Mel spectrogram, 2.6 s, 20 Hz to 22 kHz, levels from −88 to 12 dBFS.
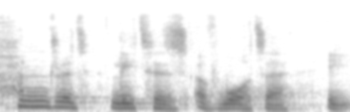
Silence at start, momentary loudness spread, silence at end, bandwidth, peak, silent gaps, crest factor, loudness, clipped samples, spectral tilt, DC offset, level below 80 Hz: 0 s; 6 LU; 0 s; 14 kHz; -22 dBFS; none; 16 dB; -38 LUFS; under 0.1%; -6.5 dB/octave; under 0.1%; -74 dBFS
